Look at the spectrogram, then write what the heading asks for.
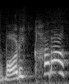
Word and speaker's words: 머리카락: 우리가 어떻게 발음해요? 머리카락 이렇게 마치 히읗이 있는 것처럼 발음하죠?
